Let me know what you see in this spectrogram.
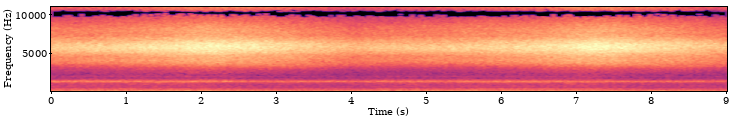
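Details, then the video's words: June 2021 summer chorus of cicadas in Rockville, Maryland, USA: an unbroken, piercing hiss-like buzz rising and falling in two broad swells about five seconds apart. "Cicadas song || Cicada's chorus song"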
